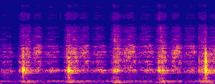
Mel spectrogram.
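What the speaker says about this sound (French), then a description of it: "je vais couper le plus finement possible mes branches de bête à carne ici" A knife chopping Swiss chard stems finely on a wooden board: five evenly spaced, crisp cuts about half a second apart, close and clear with no talking.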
